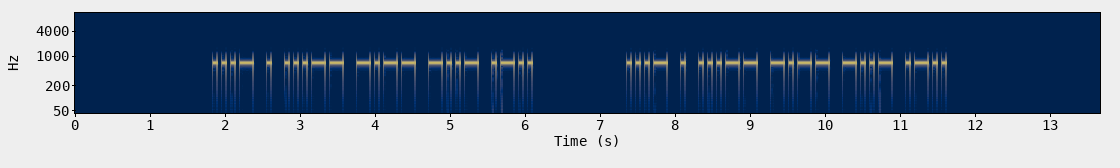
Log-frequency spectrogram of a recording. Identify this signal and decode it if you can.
Morse code, heard as a keyed tone, about 20 wpm, 700 Hz. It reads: VE3YXL VE3YXL
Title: DXCC-100 Call Signs - 6 Characters - Repeated 2x - 20wpm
